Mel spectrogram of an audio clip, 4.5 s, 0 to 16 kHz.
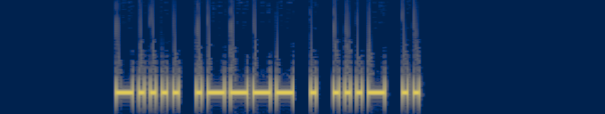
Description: Morse code, heard as a keyed tone, about 28 wpm, 700 Hz. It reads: 61EVI
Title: Five Challenging Letter-Number Combinations 28wpm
